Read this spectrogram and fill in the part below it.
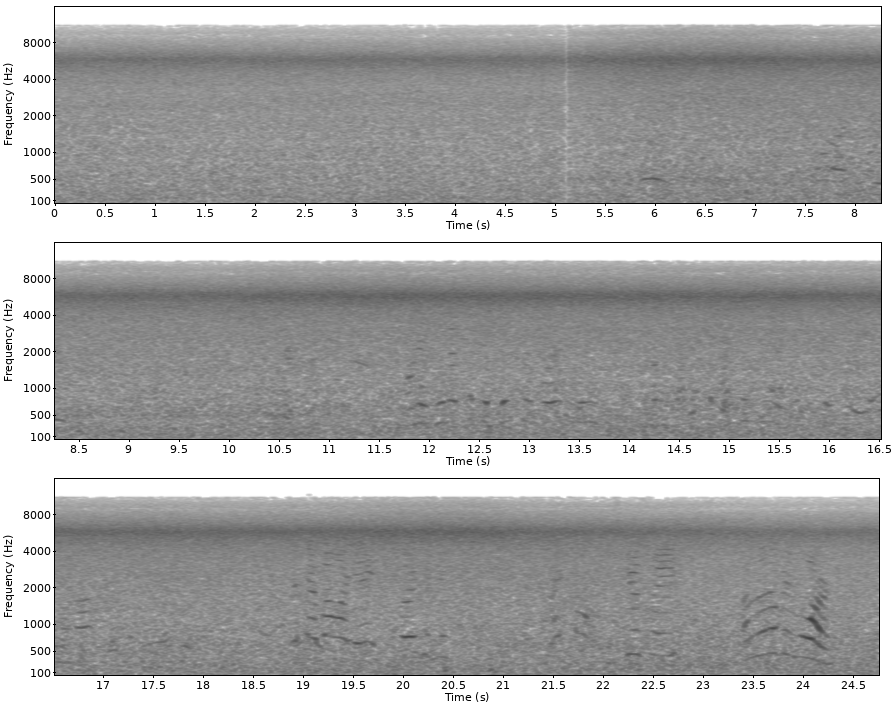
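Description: A waterfall roars loudly and steadily close by.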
